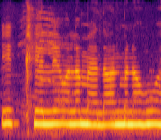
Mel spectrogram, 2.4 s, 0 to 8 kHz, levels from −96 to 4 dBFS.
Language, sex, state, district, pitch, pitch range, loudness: Hindi, female, Uttar Pradesh, Lucknow, 240 Hz, 235-245 Hz, -10 LUFS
